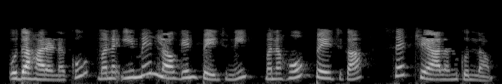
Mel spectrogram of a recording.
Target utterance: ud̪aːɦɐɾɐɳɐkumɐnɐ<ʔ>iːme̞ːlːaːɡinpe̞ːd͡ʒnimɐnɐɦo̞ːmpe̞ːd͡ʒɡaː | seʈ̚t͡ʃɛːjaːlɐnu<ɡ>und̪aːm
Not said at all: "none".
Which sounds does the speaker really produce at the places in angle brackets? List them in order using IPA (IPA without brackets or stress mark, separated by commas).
ʔ, k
